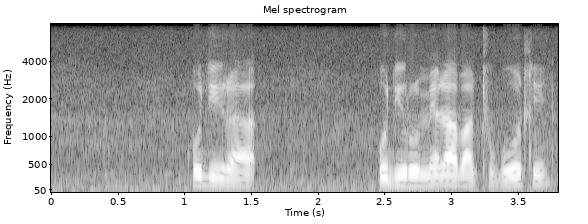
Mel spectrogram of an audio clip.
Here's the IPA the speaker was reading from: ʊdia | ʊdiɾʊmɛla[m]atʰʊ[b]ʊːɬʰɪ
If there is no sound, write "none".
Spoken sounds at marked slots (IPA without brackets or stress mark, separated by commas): b, b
